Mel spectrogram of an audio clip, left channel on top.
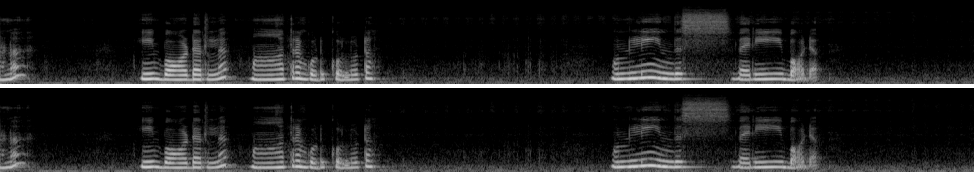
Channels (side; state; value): both; normal; correlation 0.96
